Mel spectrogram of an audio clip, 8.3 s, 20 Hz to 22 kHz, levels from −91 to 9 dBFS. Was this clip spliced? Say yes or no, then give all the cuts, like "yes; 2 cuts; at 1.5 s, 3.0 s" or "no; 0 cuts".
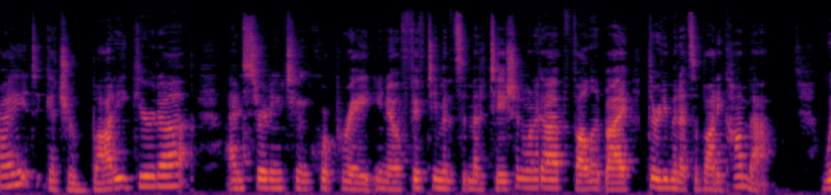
yes; 3 cuts; at 2.4 s, 5.4 s, 6.4 s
